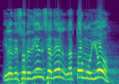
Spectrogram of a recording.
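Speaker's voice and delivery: loud, high declaration; Jesus voiced in a ringing preacher's cry; fervent proclamation. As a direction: throw the line out with full force.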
